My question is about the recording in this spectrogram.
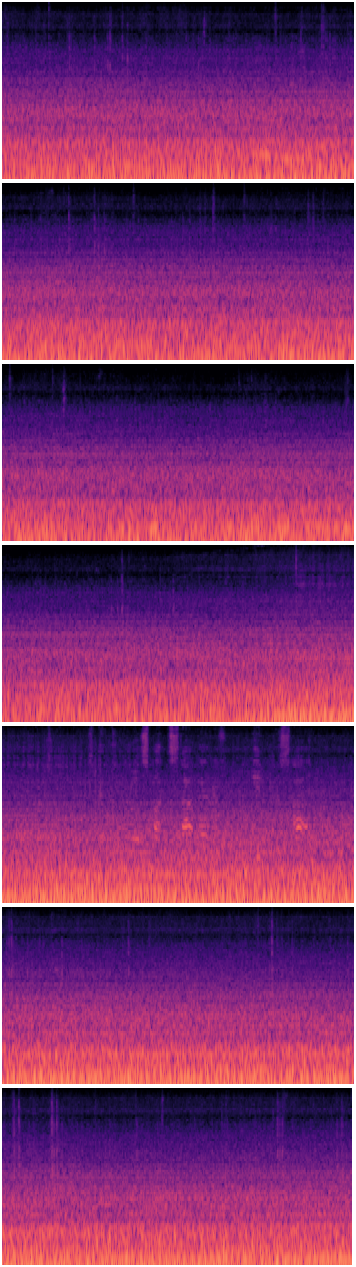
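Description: Steady low engine and road rumble inside a semi-truck's cab while driving, growing louder and deeper a little past the halfway point, with a few faint clicks.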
